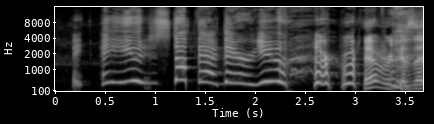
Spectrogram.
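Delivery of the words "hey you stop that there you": deliberately very high-pitched, loud put-on voice. Retelling a story of halfway asserting oneself, in a purposely higher voice. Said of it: "I'll purposely take my voice higher".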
